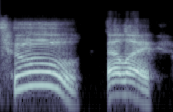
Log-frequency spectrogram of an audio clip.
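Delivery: hard emphasis on the word "to". Sports talk about a team heading to la, emphasis on to. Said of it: "Why do I put the emphasis on the two?".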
